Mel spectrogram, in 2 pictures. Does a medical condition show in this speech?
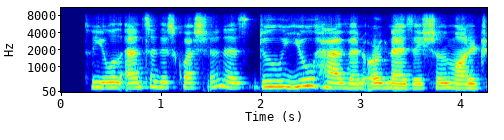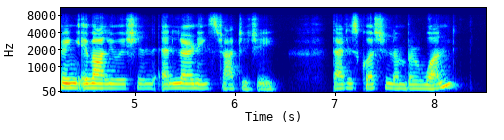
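No.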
